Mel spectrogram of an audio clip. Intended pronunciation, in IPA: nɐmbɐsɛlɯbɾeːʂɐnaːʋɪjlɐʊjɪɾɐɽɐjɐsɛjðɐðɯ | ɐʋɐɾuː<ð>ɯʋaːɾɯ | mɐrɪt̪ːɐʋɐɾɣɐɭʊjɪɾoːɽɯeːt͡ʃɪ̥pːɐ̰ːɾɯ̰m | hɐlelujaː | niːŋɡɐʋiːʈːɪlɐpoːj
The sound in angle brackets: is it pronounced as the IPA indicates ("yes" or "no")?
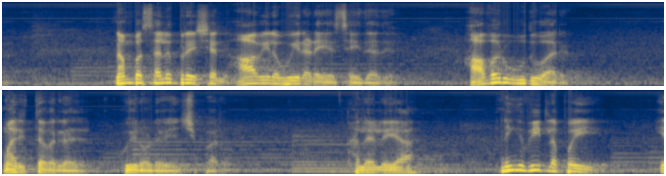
yes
